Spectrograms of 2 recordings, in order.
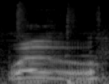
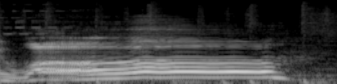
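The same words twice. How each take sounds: First: The word is said at a normal volume. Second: The word is shouted very loudly.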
